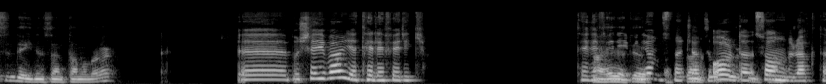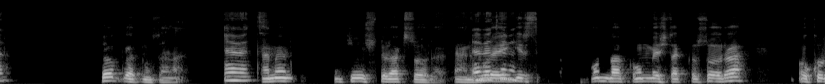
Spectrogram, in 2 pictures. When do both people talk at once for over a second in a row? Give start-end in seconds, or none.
5.9-7.9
